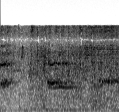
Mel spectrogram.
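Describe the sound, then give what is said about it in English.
A package delivery truck's tyres skid and slide toward a guardrail under hard acceleration, a loud, continuous rough hiss with a thin high squeal held steady throughout. “the truck slides into a guardrail, spilling ice from the styrofoam cooler in the back.”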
